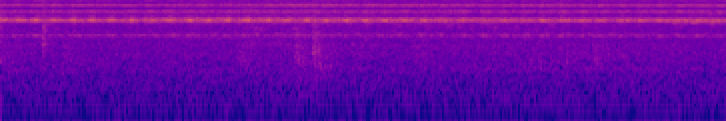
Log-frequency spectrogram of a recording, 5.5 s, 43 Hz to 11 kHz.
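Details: Chorus of unseen cicadas at nightfall, Kuji, Iwate Prefecture, Japan, 17 July 2017; high continuous ringing with quick throbbing early on and a few sharp clicks and scrapes.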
